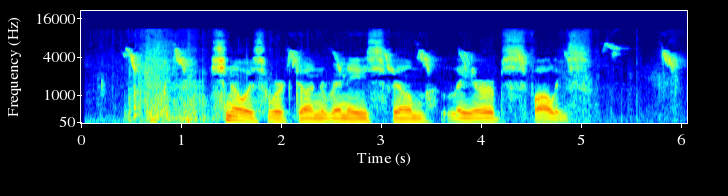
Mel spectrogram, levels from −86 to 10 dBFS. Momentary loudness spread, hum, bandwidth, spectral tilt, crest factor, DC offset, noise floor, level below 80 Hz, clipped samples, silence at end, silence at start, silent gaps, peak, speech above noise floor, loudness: 12 LU; none; 11 kHz; -6 dB/octave; 16 dB; under 0.1%; -45 dBFS; -42 dBFS; under 0.1%; 0.1 s; 0.45 s; none; -2 dBFS; 28 dB; -17 LUFS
